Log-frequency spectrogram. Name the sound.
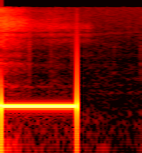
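telephone ringing tone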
